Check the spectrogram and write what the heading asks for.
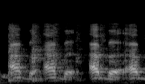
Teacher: Kemudian abro, ba-nya qalqalah, jelaskan. Ab. Jangan malu-malu dikeluarkan pantulannya.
